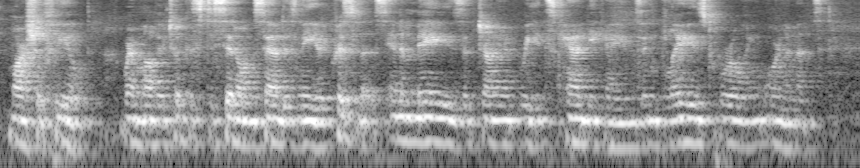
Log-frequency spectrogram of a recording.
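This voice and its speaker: A woman with an American accent talks at a moderate pace, hardly pausing, in a monotone, flat intonation and a very deep, low pitch. Audible room echo and noticeable background noise fill the recording. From Chicago, US Midwest. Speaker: writer and essayist. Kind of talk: reading aloud own essay.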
